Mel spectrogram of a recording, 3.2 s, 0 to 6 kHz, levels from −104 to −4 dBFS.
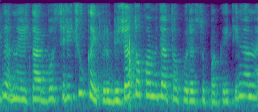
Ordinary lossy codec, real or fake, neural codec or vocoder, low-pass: MP3, 48 kbps; real; none; 5.4 kHz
